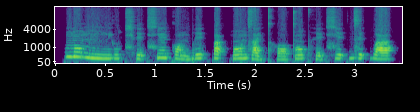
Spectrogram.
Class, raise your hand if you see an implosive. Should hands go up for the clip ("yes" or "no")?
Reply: no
